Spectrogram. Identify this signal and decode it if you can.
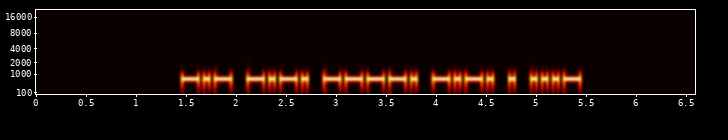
Morse code, heard as a keyed tone, about 22 wpm, 700 Hz. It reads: KC9CEV
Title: USA Call Signs - 6 Characters - Repeated 2x - 22wpm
